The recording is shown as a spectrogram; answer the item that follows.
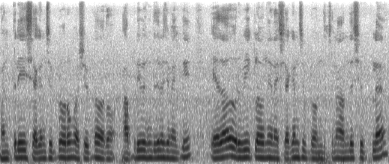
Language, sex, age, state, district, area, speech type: Tamil, male, 30-45, Tamil Nadu, Thoothukudi, urban, spontaneous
